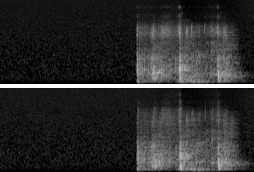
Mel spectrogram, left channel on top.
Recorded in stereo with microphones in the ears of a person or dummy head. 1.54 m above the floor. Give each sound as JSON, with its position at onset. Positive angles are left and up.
{"t": 1.4, "sound": "running footsteps", "side_deg": 40, "distance_m": 4.5}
